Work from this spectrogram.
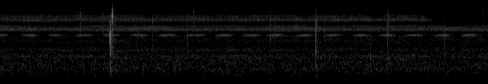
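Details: Continuous shrill trilling of insects near a bonfire, a dense high chorus with a pulsing quality, and only a few soft pops from the fire, one louder snap early on.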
